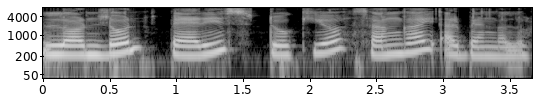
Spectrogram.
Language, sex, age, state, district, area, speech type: Bengali, female, 18-30, West Bengal, South 24 Parganas, rural, spontaneous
